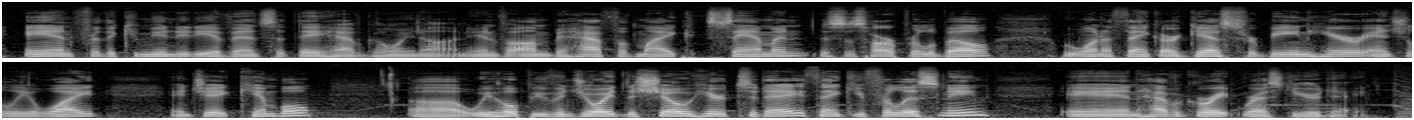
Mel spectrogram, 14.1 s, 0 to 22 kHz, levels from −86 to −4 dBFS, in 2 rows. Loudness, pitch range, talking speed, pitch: -23 LUFS, 115-140 Hz, 235 wpm, 125 Hz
